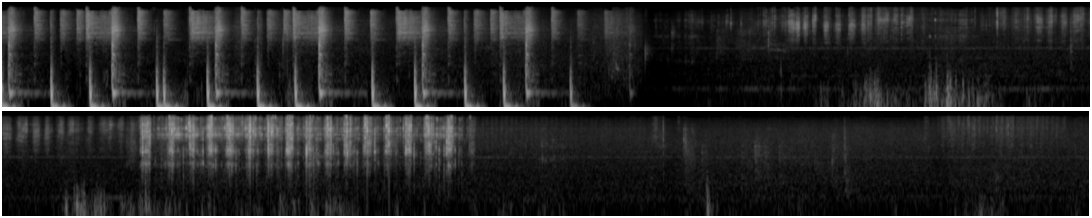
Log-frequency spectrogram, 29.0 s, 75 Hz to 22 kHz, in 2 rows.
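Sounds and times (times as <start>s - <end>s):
spice grinder rasping: 8.8s - 20.9s.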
